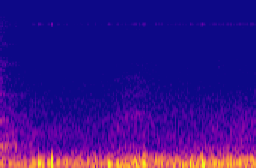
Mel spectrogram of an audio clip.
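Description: Wind buffeting the microphone of the tricopter's onboard camera, a low irregular rumble, with a few faint knocks from the frame being handled.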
